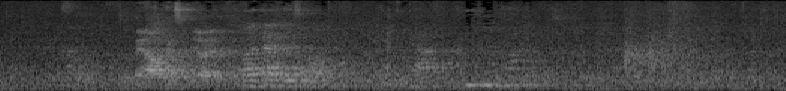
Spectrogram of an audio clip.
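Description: A boy sings into a microphone through a loudspeaker.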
